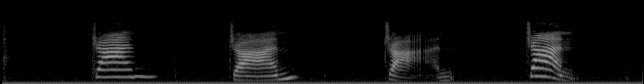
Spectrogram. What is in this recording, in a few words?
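"zhan", Mandarin Chinese pinyin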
